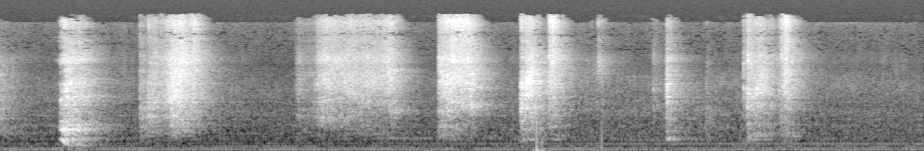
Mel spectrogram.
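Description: Irregular rasping scrapes from hand work at a tiled wall: about eight short strokes, each under a second, some with a sharp start.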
